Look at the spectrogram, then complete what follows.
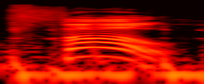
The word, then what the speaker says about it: Foe: me multiple times that I got his name wrong last week. So thank you for that. I kept saying Pho because I had soup on the mind.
